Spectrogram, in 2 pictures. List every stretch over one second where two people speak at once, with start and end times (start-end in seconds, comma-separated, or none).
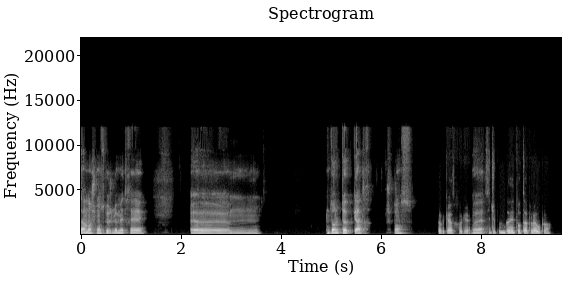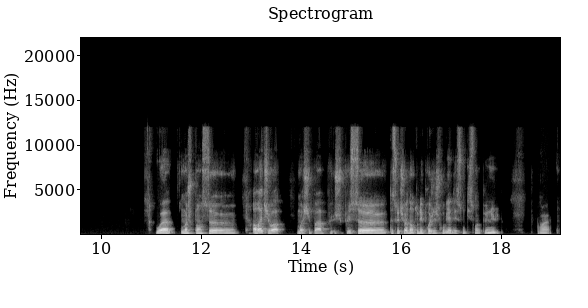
none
